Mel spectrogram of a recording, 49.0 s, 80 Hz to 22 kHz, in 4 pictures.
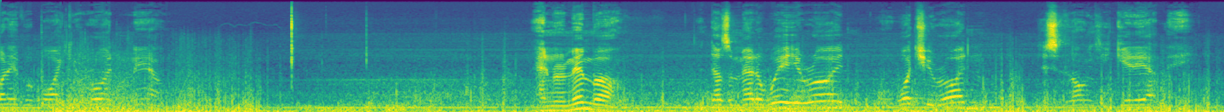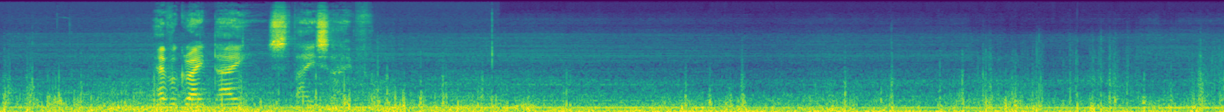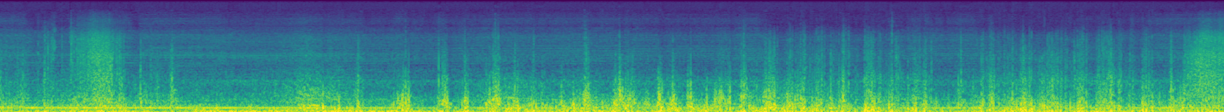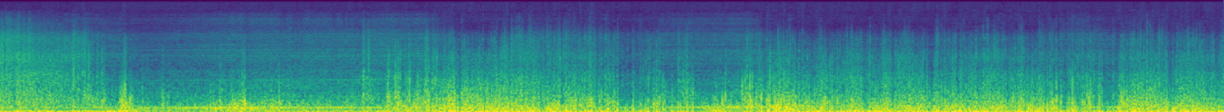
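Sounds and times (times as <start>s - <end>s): motorcycle engine droning: 0.0s - 48.9s
wind buffeting microphone: 0.0s - 48.9s
motorcycle engine running: 0.2s - 15.1s.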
